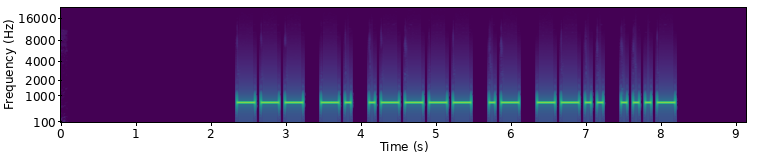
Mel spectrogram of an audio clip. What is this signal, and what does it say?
Morse code, heard as a keyed tone, about 15 wpm, 700 Hz. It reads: ON1AZV
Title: DXCC-100 Call Signs - 6 Characters - 15wpm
